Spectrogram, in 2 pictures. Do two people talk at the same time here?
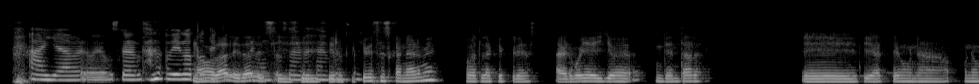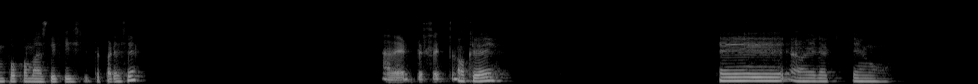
Yes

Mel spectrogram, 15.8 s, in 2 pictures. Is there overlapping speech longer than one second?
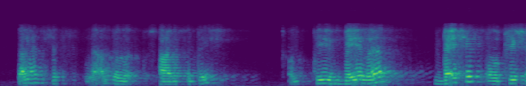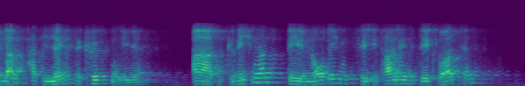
No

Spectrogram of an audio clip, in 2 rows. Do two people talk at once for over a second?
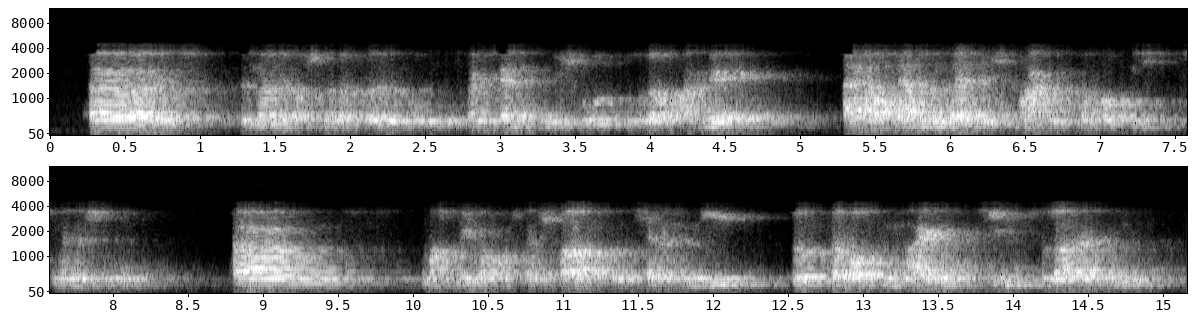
No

